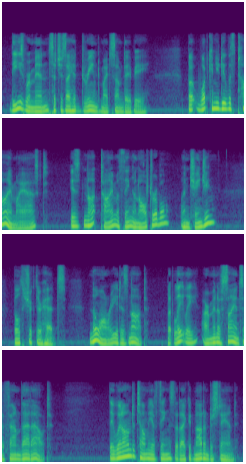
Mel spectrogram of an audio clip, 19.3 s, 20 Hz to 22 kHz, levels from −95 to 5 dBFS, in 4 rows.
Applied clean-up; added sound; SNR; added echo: none; none; none; none.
